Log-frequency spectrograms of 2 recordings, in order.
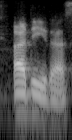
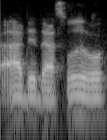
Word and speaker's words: Adidas: Okay, if they get this new deal, supposed to be with Adidas or Adidas, whatever you want to pronounce it.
